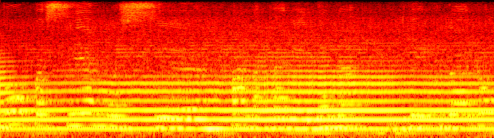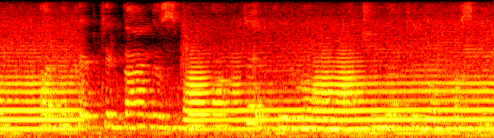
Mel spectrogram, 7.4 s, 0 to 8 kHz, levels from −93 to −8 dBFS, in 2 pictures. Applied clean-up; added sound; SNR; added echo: none; Trumpet; -4 dB; reverberation time 0.6 s.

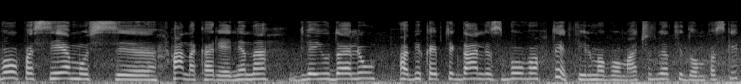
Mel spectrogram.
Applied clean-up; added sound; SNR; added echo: none; none; none; none.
